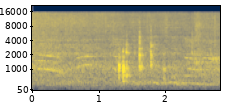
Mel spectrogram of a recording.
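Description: Ground curry paste hitting a hot clay pot on the stove for a fish curry gives a steady bright sizzle and hiss, with a few light clinks and scrapes partway through.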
